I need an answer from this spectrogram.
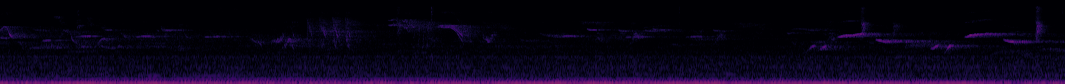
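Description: Small birds chirping in many short, downward-sliding calls, with a few sharp ticks near the end, over a steady low hum.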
